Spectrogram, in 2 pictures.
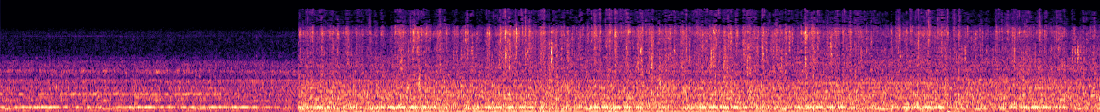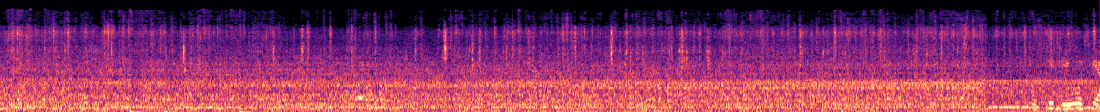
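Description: A screw-type cold press oil expeller running steadily while pressing ajwain (carom seed), a constant machine hum with a couple of sharp clicks about halfway through.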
